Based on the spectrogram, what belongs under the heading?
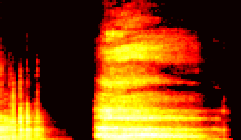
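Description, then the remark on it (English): Dice rolled for an investigation check in a tabletop game rattle briefly, go quiet for a moment, then tumble across a hard surface in a bright, sustained clatter that gradually fades before stopping. No one speaks. “Roll an investigation check. Roll it good”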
